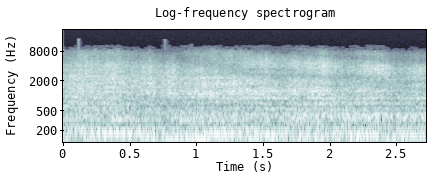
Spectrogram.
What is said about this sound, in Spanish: Primero vienen unos aviones que eran los aviones con nuestros paracaidistas que pasan por arriba de nosotros y entonces se tiran los paracaidistas.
